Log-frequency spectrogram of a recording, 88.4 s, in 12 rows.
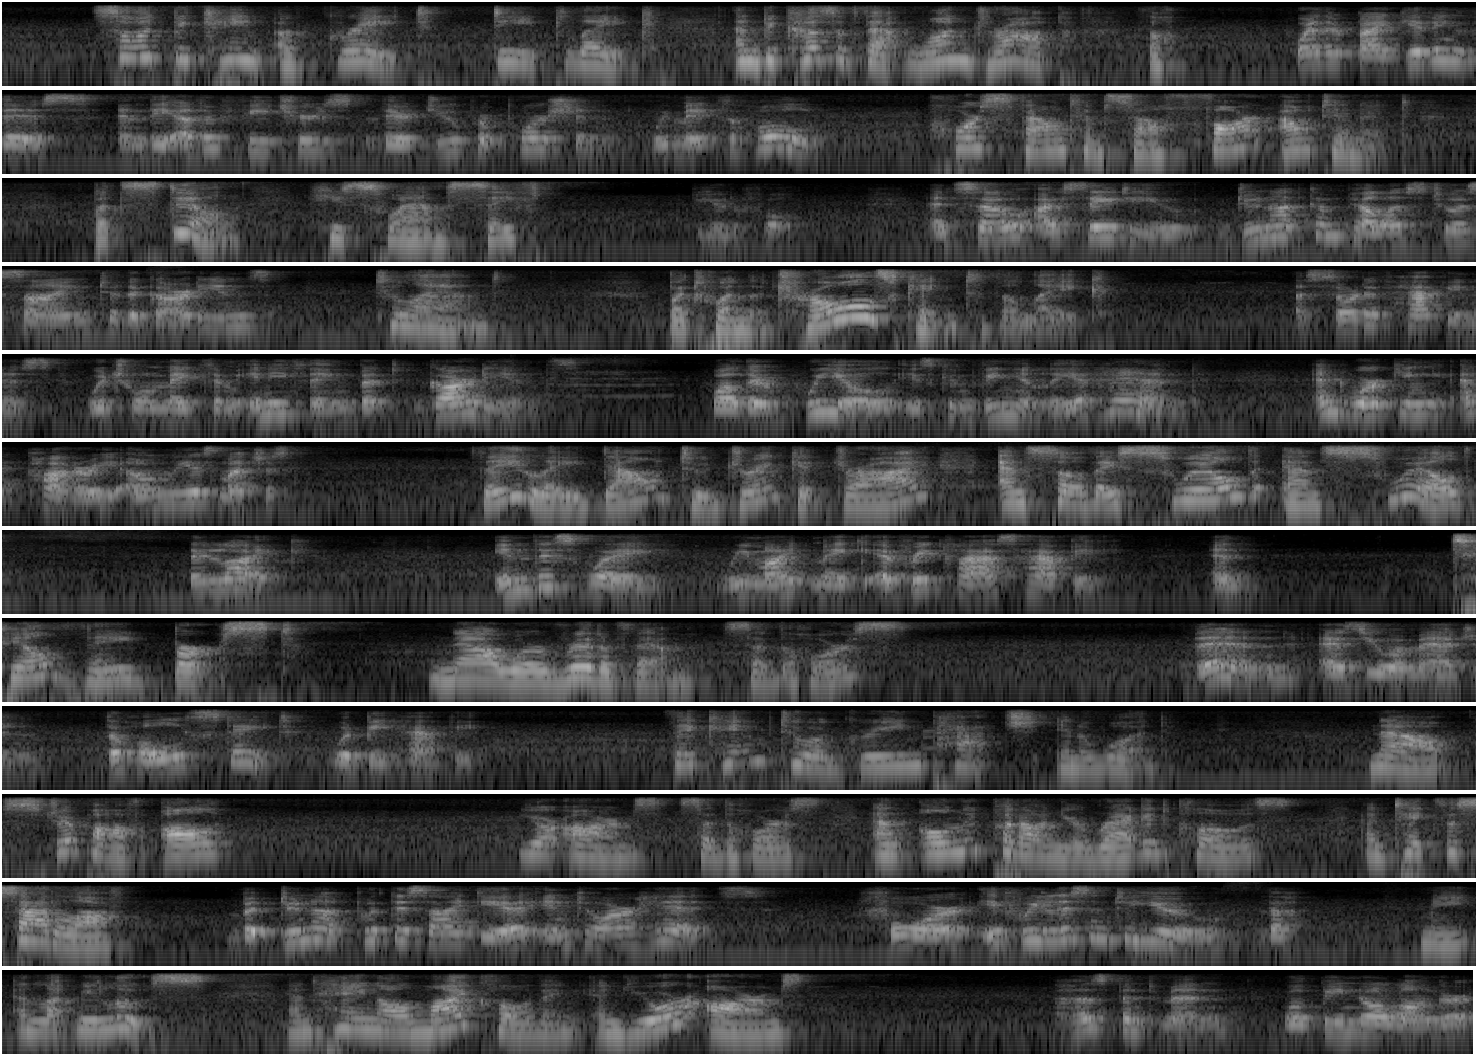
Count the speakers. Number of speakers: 2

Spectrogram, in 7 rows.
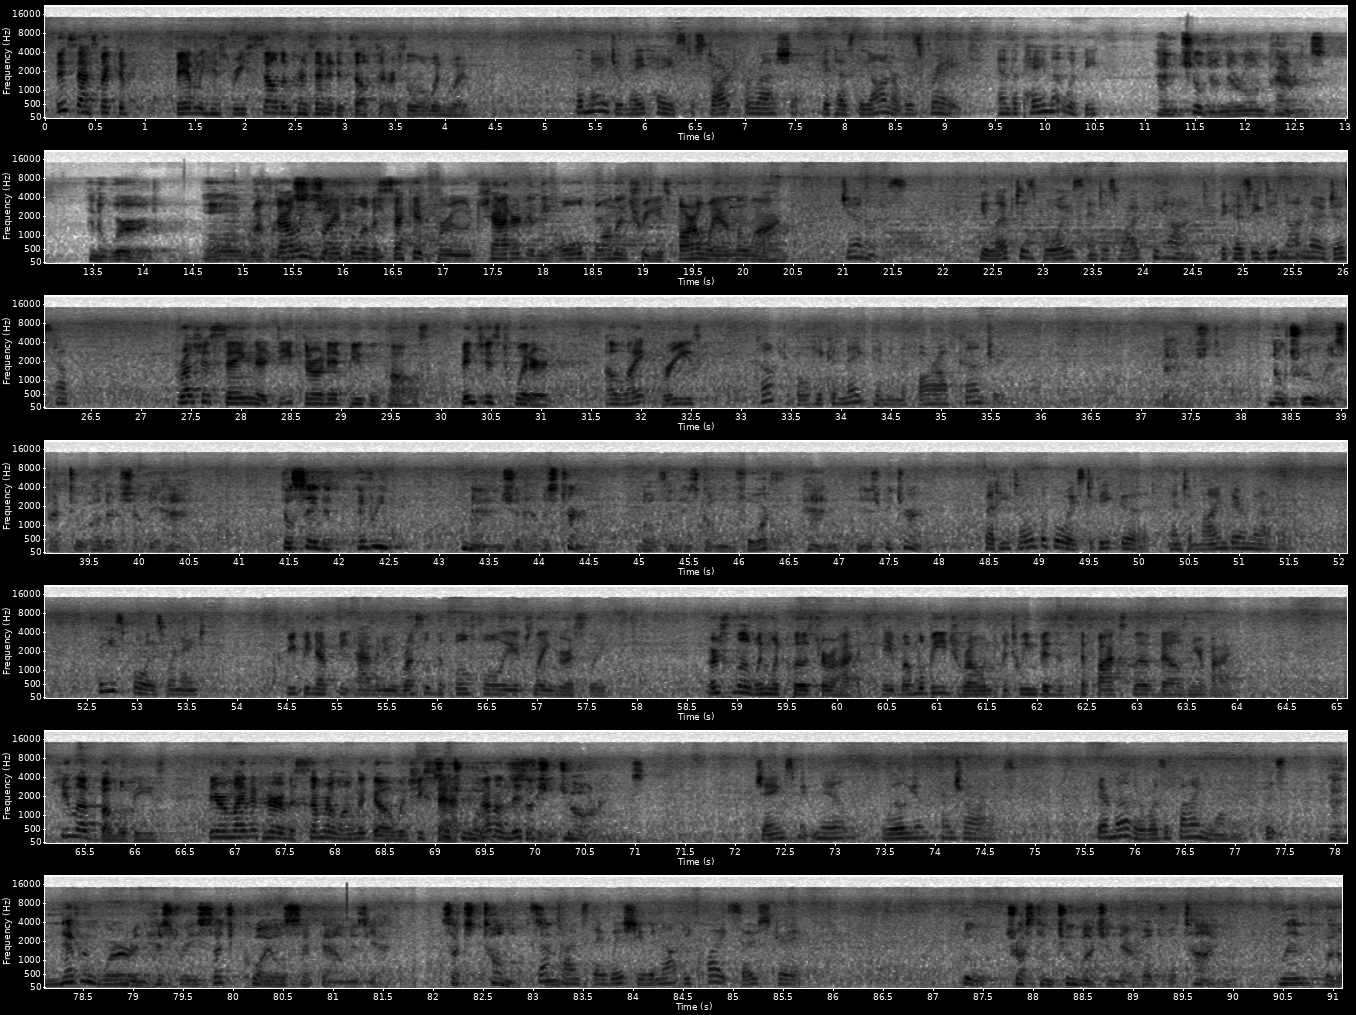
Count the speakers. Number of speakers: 3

